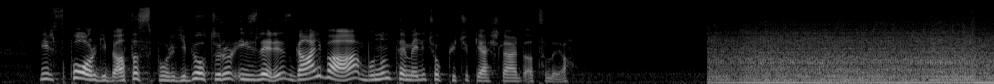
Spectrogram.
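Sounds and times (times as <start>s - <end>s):
speech: 0.4s - 5.8s
heavy excavator diesel engine running on a street: 7.1s - 9.9s.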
